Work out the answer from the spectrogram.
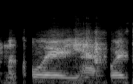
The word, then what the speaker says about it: Makoyii: And so that's why, like, sometimes you'll see, like, Makoyii has two eyes at the end, and that's just to kind of, like, phonetically go, oh, that's, like, the E sound in police. Like, okay. So, like, it's rather than just being, like, a sharp E, it's like an E, like, Makoyii.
